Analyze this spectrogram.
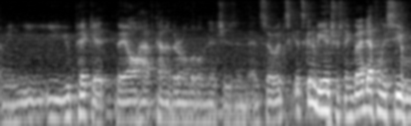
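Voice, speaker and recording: Noticeable background noise and audible room echo surround a man with a fairly low pitch. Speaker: real estate agent. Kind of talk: market update presentation. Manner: fast.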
